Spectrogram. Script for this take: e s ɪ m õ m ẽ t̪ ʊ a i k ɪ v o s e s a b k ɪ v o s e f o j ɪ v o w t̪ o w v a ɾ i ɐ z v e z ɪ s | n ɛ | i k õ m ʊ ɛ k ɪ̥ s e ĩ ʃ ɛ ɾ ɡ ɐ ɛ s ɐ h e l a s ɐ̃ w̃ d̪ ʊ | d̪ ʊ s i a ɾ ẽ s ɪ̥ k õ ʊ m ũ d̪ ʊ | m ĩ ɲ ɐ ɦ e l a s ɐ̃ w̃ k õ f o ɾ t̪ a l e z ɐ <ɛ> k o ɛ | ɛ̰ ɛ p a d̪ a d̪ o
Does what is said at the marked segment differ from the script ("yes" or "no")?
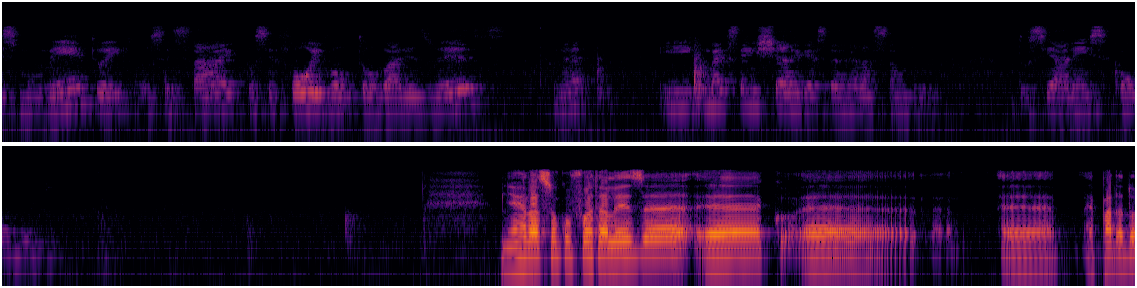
no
